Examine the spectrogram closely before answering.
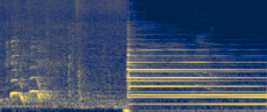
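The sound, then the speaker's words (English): A replica of the Liberty Bell in a church basement is struck once, loud, its deep metallic tone ringing on steadily and fading only slightly; people talk briefly just before the strike. “and in the basement, a replica of the Liberty Bell. It's very loud if you ring it.”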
